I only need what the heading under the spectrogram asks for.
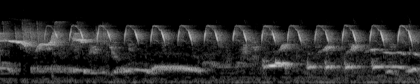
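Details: Javan fulvetta, called ciblek gunung, firing its special 'tembakan' song: evenly spaced, piercing high notes in quick succession, over lower drawn-out whistled tones.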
